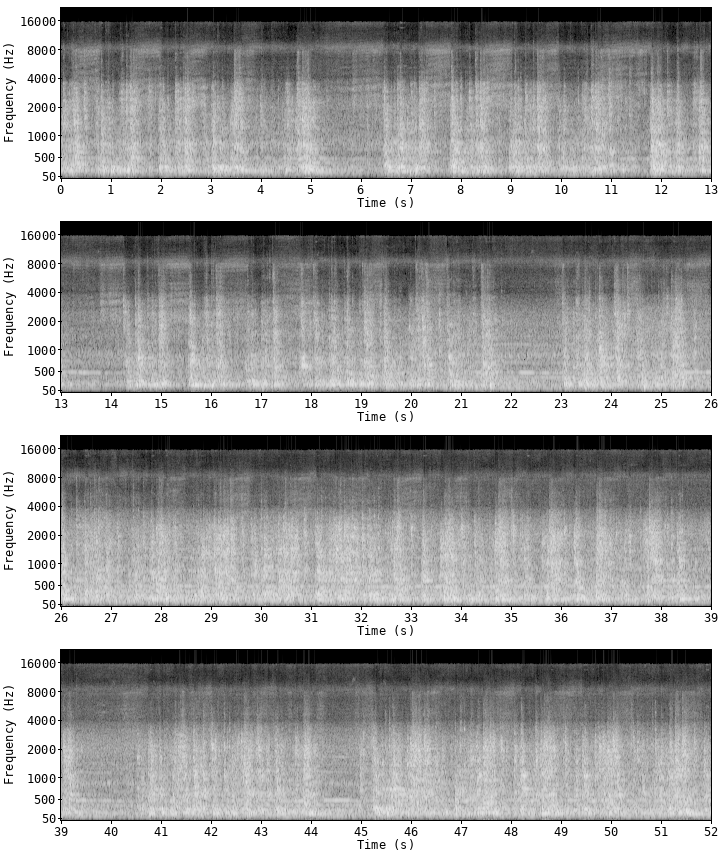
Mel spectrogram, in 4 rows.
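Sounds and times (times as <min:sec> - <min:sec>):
excavator bucket chopping wood: 0:00.0 - 0:05.4, 0:13.9 - 0:21.9, 0:23.0 - 0:39.6, 0:40.5 - 0:52.0
excavator engine running: 0:00.0 - 0:52.0.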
